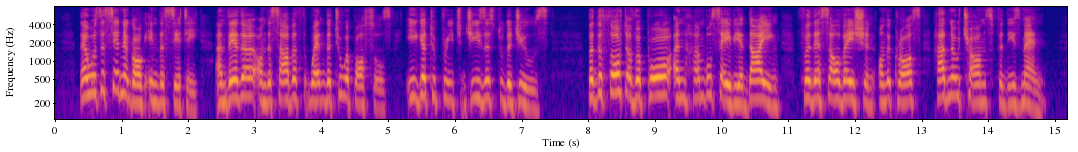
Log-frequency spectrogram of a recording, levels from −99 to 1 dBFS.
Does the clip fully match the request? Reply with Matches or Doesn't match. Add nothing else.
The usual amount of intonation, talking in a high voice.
Matches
